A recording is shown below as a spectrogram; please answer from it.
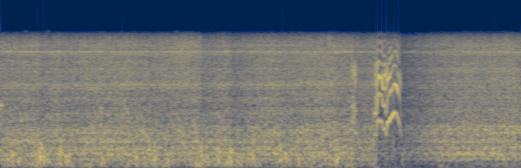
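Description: Young Boston Terrier puppy giving one short, high squeak near the end, over steady background noise.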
